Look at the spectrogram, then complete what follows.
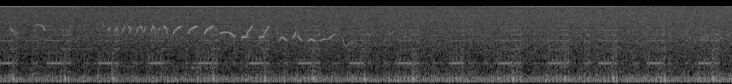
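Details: An osprey at its nest at Loch Garten, Scotland, on its first appearance of the morning, alarm calling: a rapid run of thin, high whistled notes, sharp and slightly rising, over about three seconds, then quiet against steady background hiss.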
